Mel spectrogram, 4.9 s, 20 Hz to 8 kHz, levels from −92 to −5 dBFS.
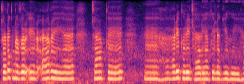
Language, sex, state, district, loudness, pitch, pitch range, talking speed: Hindi, female, Chandigarh, Chandigarh, -16 LUFS, 220 Hz, 215-230 Hz, 195 wpm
